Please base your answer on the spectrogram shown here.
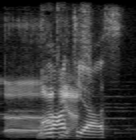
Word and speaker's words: Latias: And Corn ZX, remember the time when Ash was kissed by, how do you pronounce that? Latias.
